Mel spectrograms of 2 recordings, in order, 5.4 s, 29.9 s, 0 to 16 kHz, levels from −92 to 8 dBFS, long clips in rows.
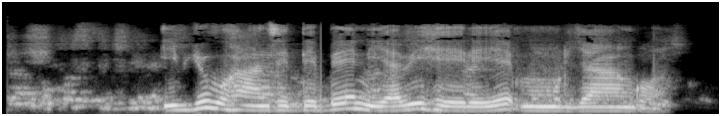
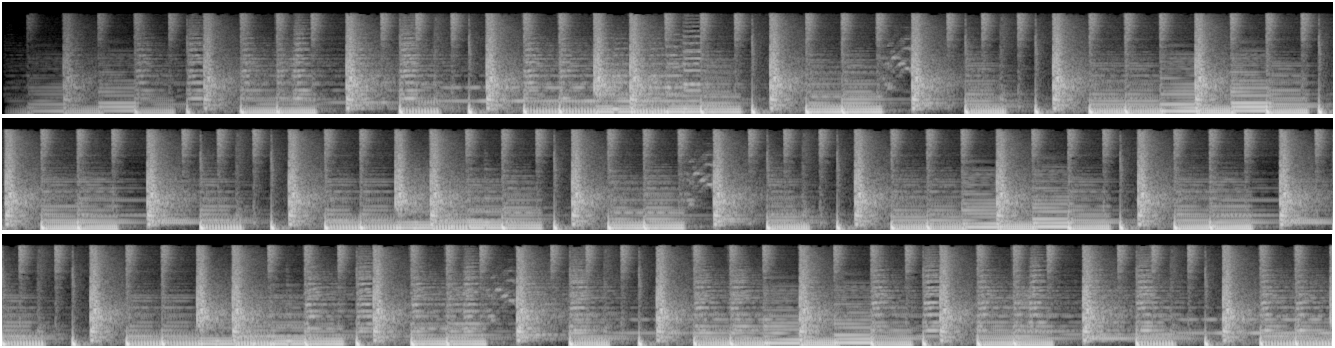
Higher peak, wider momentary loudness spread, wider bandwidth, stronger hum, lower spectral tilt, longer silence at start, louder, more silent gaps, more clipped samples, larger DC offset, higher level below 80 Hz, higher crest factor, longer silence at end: about the same, 0 dBFS vs 0 dBFS; first, 14 LU vs 5 LU; second, 8 kHz vs 11 kHz; neither; first, -6 dB/octave vs -4.5 dB/octave; second, 0.05 s vs 0.2 s; first, -10 LUFS vs -15 LUFS; neither; neither; neither; second, -50 dBFS vs -20 dBFS; about the same, 10 dB vs 14 dB; first, 0.35 s vs 0 s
